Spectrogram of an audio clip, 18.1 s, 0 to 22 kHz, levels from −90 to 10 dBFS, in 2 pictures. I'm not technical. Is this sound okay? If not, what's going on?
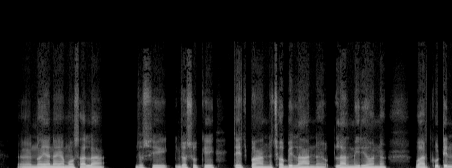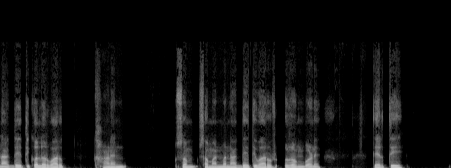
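Yes, nothing stood out as a problem when listening to this recording.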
